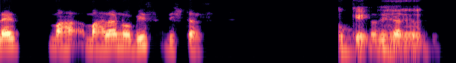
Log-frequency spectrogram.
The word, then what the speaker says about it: Mahalanobis: Sir, he is PC Mahalobis. Mahalanobis.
